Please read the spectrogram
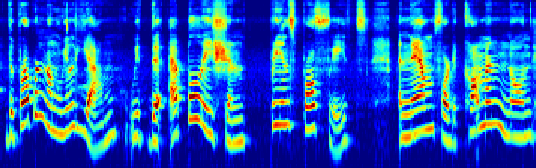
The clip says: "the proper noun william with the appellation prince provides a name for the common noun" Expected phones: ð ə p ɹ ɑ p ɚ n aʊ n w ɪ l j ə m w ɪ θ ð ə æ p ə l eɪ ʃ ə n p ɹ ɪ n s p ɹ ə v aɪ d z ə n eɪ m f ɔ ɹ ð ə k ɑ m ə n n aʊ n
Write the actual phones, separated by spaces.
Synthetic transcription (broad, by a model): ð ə p ɹ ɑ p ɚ n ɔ n w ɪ l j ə m w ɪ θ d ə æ p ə l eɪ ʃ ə n p ɹ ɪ n s p ɹ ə f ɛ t ə n eɪ m f ɔ ɹ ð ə k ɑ m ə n n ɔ n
